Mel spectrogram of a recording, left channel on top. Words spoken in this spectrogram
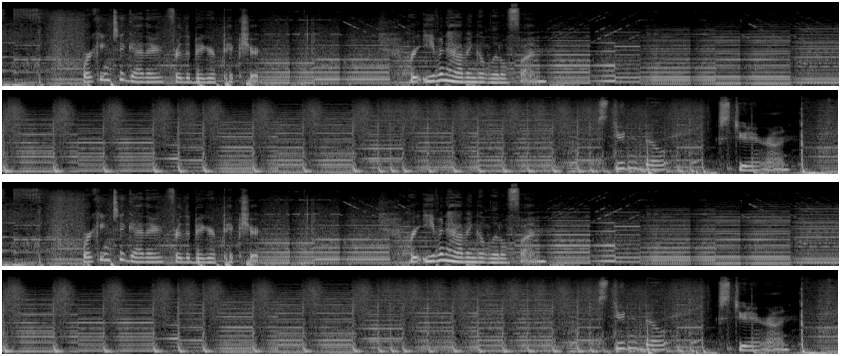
Working together for the bigger picture. We're even having a little fun. Student built, student run.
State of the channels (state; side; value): identical; both; correlation 1.00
